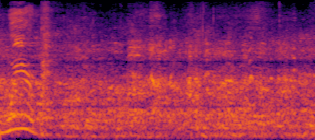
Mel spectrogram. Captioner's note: audience laughing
